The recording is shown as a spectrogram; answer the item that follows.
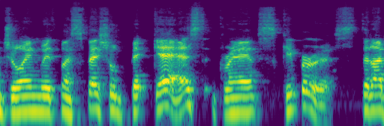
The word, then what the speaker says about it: Grant Sciberras: I'm your host, Will Wheeler, and today I'm joined with my special guest, Grant Skipperus. Did I pronounce it?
